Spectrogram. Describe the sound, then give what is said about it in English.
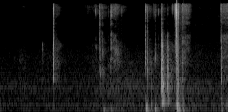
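A short, irregular run of crisp clicking taps, like keys being struck on a computer keyboard while typing a guessed NFL player's name, fairly quiet, with no voices. “Cooper, I almost started typing in Pooper.”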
